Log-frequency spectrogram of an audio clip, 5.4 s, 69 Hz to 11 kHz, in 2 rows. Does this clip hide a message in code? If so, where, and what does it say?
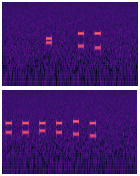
Yes: DTMF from 0.9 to 4.6 s, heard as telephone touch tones, dialled by machine, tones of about 120 ms. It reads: * BA 99#9B3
